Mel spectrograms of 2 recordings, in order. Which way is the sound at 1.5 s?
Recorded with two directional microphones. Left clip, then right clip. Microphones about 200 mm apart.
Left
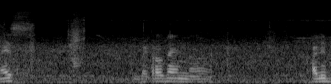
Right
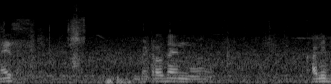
30° left (ahead or behind).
